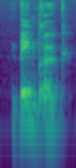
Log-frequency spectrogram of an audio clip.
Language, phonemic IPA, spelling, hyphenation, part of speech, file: Dutch, /ˈbeːn.brøːk/, beenbreuk, been‧breuk, noun, Nl-beenbreuk.ogg
- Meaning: 1. a bone fracture 2. a leg fracture, a broken leg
